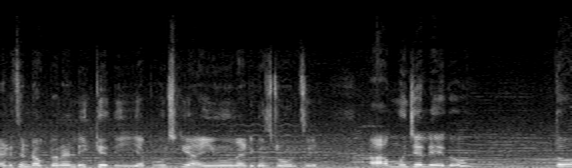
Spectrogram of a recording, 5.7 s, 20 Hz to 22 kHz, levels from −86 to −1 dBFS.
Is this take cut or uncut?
uncut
